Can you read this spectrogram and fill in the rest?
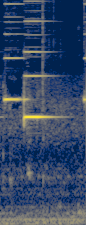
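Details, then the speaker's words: LG Turbo Drum Smart Inverter washer that showed lights but wouldn't start, after its control module was repaired and run on the bench: repeating two-tone beeps with a PE error because the module isn't connected to the tub; expected to clear once assembled. "untuk kode pe ini atau kode error ini karena tidak terhubung ke tabungnya ya teman-teman"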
